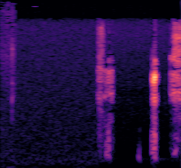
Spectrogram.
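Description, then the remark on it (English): Several short, harsh coughs in quick succession, fairly loud, with brief gaps between bursts and no talking. “Hold on, I got a cough.”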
